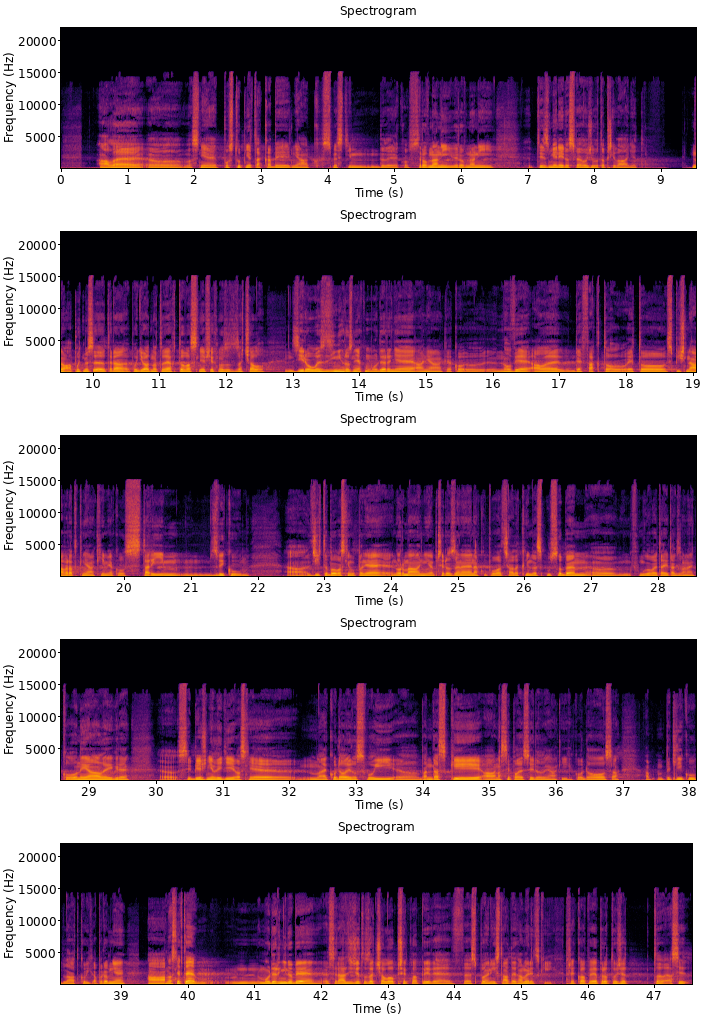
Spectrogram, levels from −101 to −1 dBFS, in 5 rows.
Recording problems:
echo of what is said; faint; throughout; 170 ms later, 25 dB below the speech

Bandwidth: 15 kHz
